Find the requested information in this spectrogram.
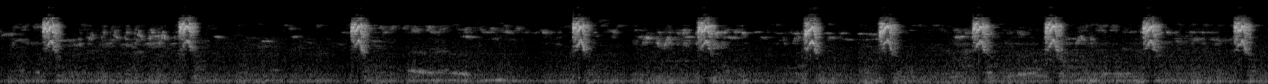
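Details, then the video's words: Repeated cuit cuit of a sooty-headed bulbul, played as a lure to rouse a silent bird: around twelve short, shrill, high chips at irregular one-second gaps over a quiet, hissy background. "CUIT CUIT PANCINGAN EMOSI SOGON MACET BUNYI DAN KURANG GACOR"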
